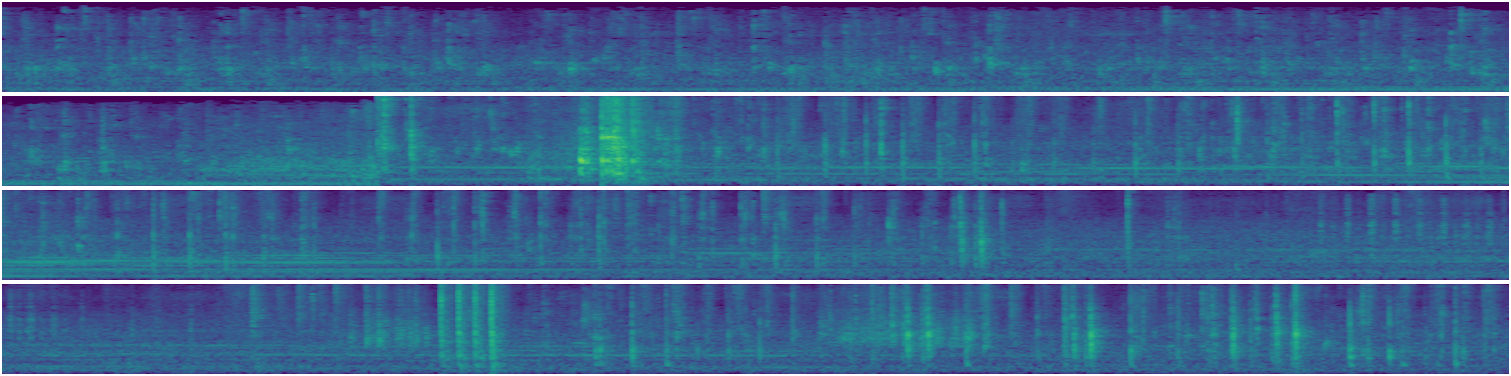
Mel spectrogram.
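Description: Scraping and scattered tapping of a utensil against a clear plastic mixing bowl as the last of the cake batter is scraped out, with one sharp knock about ten seconds in.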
